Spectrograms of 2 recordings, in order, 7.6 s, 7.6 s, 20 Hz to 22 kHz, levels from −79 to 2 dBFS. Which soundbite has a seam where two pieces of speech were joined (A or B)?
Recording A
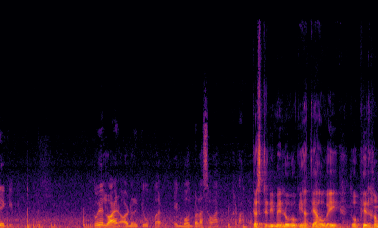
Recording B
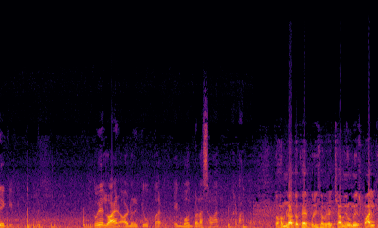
B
